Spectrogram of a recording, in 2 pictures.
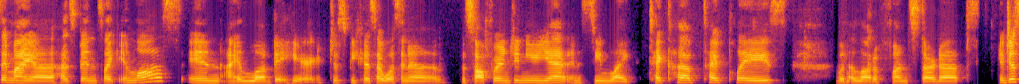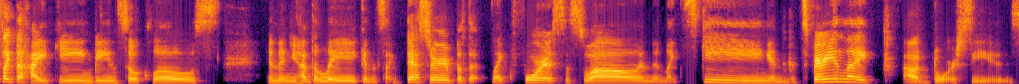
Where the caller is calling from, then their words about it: Salt Lake City, Utah, United States; From super hot Salt Lake City today, actually.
